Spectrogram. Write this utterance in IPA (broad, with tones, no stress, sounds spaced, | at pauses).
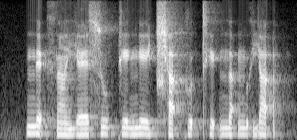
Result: n ɛ˦ ʔ θ ã˨ j ɛ˨ s u˦˨ k e˦˨ ŋ e˦˨ ɪ̯ t͡ɕʰ ä˦ ʔ k ʊ˦ ʔ tʰ ɪ˦ ʔ n ä˦ ʔ ŋ ʊ˦ ʔ j ä˦ ʔ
